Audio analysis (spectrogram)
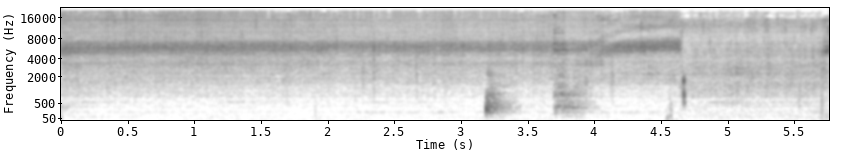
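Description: Tomato and green chillies frying in a pan for upma give a steady, quiet sizzle, broken by a few short stirring scrapes and clinks near the middle; no one talks.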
